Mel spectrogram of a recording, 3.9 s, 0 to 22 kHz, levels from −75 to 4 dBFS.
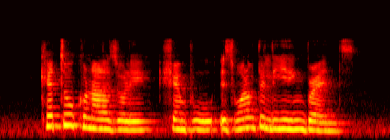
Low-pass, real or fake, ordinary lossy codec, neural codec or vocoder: none; real; none; none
